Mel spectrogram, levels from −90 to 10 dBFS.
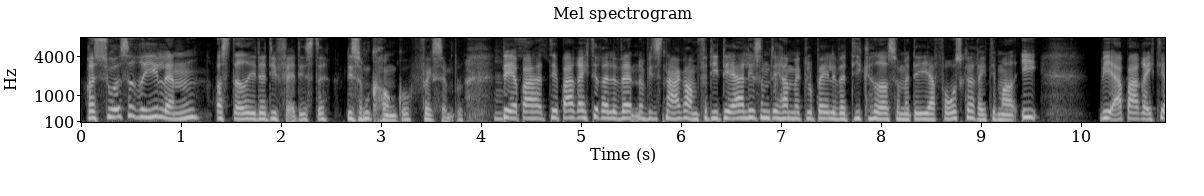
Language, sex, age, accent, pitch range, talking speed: Danish, female, 30-49, native, 200-235 Hz, 240 wpm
